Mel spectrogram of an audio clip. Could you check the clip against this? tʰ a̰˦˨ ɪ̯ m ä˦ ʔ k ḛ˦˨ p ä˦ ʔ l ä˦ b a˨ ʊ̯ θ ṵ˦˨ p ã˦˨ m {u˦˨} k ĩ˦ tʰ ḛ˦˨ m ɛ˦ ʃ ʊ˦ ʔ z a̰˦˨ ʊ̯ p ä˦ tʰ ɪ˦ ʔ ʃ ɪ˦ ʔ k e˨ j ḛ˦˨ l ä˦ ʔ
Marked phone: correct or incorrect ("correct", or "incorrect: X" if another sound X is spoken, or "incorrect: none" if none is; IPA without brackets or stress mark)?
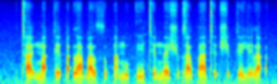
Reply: incorrect: u˨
